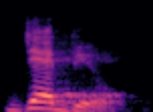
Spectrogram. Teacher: Debut. T is silent and the stress is on the first syllable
